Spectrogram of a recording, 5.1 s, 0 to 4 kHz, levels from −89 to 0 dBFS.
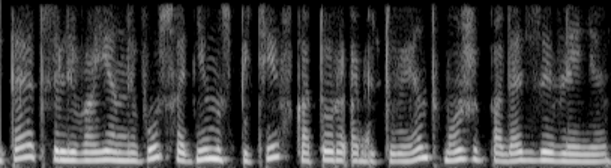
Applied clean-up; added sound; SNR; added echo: neural mask model Resemble Enhance denoiser.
